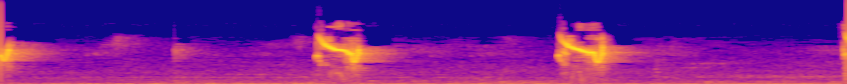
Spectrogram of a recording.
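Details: Hill prinia, original call used in trapping: a few separate loud notes, each a high downward slur ending in a buzz, spaced over a second apart in silence.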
